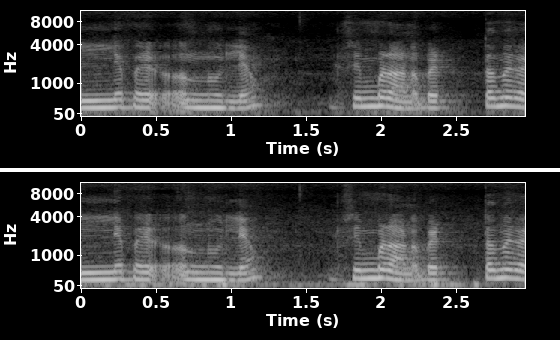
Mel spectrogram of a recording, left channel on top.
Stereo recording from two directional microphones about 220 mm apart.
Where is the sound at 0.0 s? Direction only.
Centre (ahead or behind).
